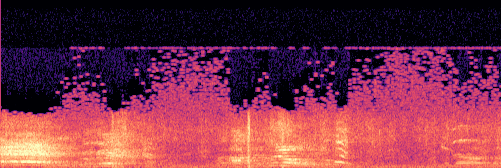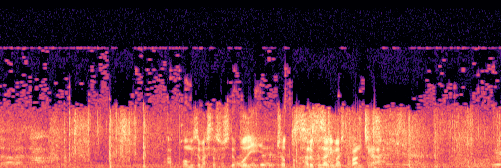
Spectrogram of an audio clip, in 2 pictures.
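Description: Boxing gloves thud against bodies in quick punches.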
